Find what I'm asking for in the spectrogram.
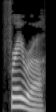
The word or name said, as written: freira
